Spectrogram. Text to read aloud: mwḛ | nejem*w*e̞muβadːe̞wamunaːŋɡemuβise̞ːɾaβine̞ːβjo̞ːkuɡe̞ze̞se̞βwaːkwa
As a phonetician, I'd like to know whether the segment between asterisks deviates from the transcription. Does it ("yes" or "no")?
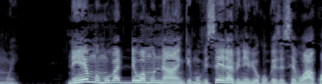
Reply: no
